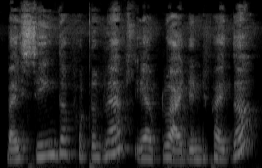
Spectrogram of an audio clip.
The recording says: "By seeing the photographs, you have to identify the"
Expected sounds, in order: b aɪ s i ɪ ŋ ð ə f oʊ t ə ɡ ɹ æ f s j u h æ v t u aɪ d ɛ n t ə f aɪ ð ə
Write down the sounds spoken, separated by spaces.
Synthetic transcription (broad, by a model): b aɪ s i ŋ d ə p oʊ t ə ɡ ɹ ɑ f s j u h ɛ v t u aɪ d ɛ n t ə p aɪ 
